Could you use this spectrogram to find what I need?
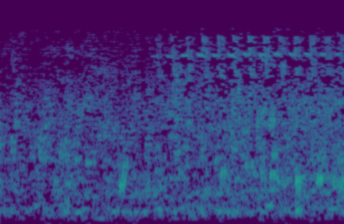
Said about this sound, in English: A river!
